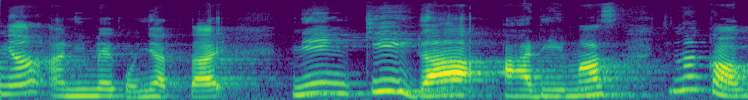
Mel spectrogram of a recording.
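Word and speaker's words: 人気: Từ này sẽ đọc là nhìn ki nè. Nhìn ki, minasan sẽ nó. Ninki, ninki, rất là tốt.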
